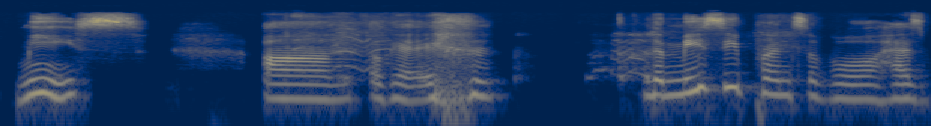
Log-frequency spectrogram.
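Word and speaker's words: MECE: So it's like pronounced by many as Misi and pronounced by the author as Mies.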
